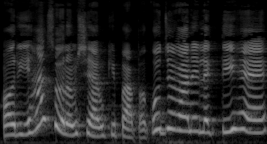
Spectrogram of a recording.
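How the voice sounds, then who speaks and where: A woman's voice: extremely high pitch, lively intonation, normal speed, a bit bright. A woman narrating a scripted children's story as the storyteller.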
